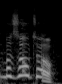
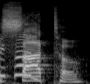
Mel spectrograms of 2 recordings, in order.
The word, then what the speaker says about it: Misato: You got the name wrong. I did get the name. He told me it was pronounced that way. He said Masoto. That's what Misato.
